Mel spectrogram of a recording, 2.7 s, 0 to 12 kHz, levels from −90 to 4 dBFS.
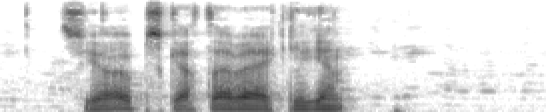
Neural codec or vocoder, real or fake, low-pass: none; real; 10.8 kHz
